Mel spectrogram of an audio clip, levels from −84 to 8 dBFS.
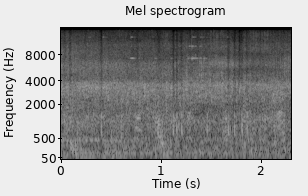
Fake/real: real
